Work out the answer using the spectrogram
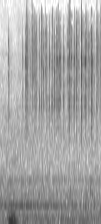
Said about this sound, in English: And here comes that boating roll. I can hear those dice.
